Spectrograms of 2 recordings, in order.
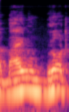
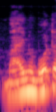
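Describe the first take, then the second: First: "બ્રોટ" said with an r after the b; "બ્રોટ" mispronounced with a br- start; students' mistaken form. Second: "બોટ" said with no r after the b; "બોટ" with a plain b start; correct form. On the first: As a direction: put a wrong r into "બ્રોટ", as students do. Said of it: "ઘણા વિદ્યાર્થીઓ એવી mistake કરતા". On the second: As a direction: go straight from b to the vowel in "બોટ". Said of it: "બાયનું બોટ જ થાય". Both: Shown as a demonstration.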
